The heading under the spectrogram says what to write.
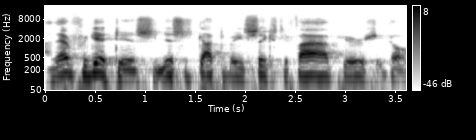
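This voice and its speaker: Speaking at a moderate pace, a man with a Southern US accent sounds somewhat breathy. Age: 80s+. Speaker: preacher. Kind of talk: sermon. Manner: halting.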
